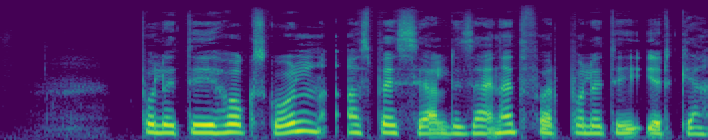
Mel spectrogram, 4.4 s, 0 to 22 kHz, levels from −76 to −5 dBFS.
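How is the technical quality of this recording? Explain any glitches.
No audible glitches or faults.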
